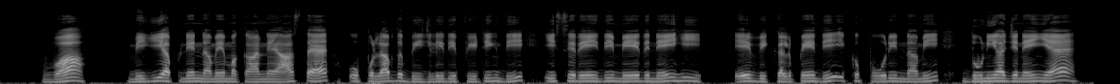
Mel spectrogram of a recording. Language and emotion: Dogri, surprised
